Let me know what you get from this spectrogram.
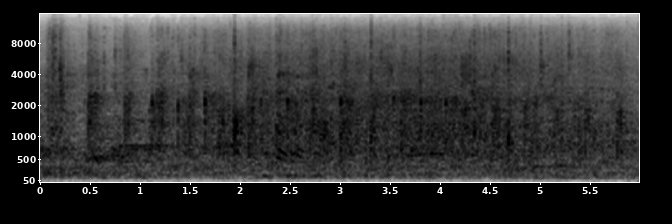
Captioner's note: attendees applauding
